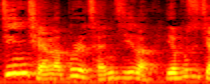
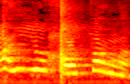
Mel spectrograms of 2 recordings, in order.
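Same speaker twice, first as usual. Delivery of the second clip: very high, overdone, exaggerated gushing, acted out; 6 dB louder than usual. Mimicking how we praise a child's small deed, imitating exaggerated praise. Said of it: "我们那个腔调那个夸张的".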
